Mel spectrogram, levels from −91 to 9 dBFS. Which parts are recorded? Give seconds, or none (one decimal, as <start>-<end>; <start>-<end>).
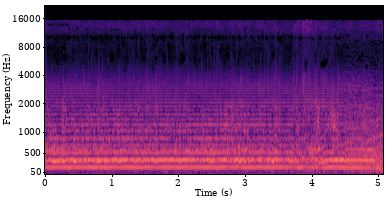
4.5-5.1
